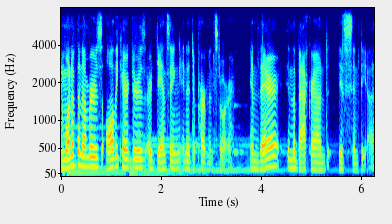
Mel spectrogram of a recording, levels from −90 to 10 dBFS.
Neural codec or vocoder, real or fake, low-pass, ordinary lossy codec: none; real; 7.2 kHz; Opus, 24 kbps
